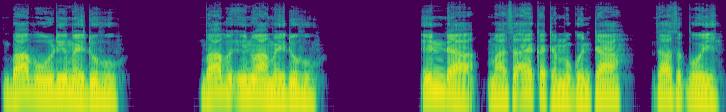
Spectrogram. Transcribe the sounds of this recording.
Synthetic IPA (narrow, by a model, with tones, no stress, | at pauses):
baː˦bu˨wʊ˦ɽiː˦ma˨jdʊ˦ɦuː˨ | baː˦bu˨ʔɪ˦n˦waː˨ma˨jdʊ˦ɦuː˨ | ʔɪ˦nda˨maː˨suː˦ʔa˦jkɐ˨ta˨mʊ˨ɡʷʊ˨ntaː˦ | zaː˦s̬u˨ɓoː˦jeː˨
